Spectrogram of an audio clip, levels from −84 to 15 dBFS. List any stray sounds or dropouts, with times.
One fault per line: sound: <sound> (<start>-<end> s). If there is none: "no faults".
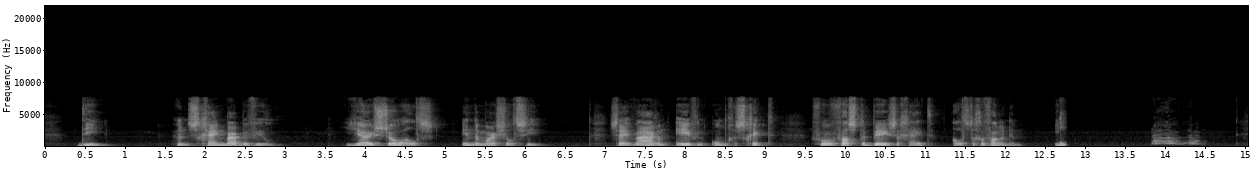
sound: laugh (12.6-12.8 s)
sound: bark (13.8-14.5 s)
